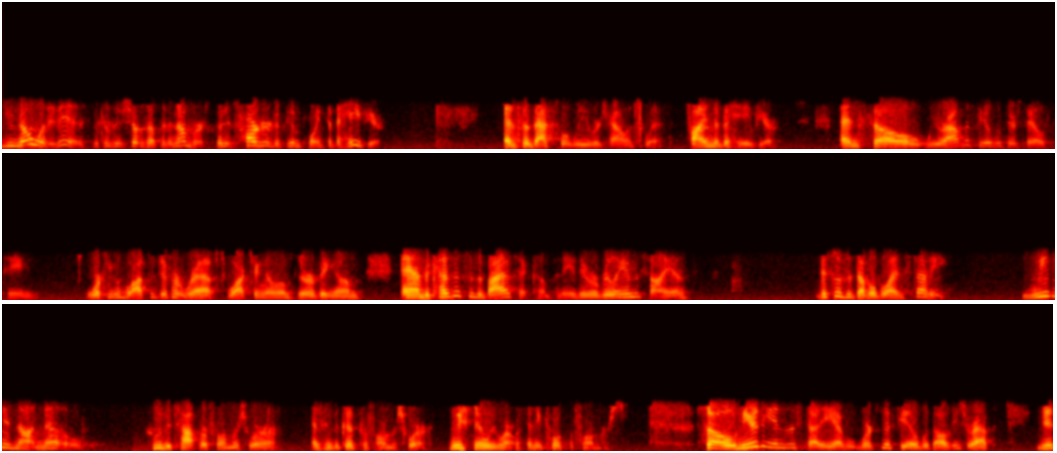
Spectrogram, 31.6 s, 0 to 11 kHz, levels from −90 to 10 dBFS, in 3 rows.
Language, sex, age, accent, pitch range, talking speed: English, female, 40-59, American, 170-225 Hz, 205 wpm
